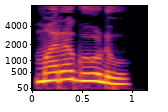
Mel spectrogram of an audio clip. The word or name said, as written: ಮರಗೋಡು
